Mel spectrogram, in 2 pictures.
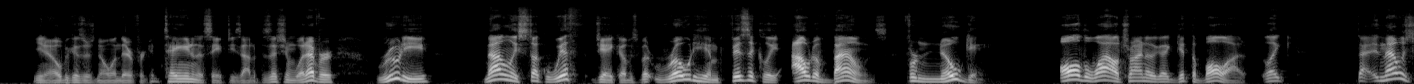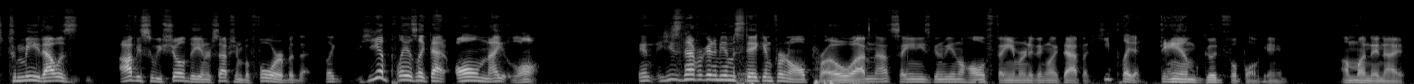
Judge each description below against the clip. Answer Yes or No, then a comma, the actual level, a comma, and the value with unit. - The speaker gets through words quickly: Yes, fast, 225 wpm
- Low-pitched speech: Yes, low, 120 Hz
